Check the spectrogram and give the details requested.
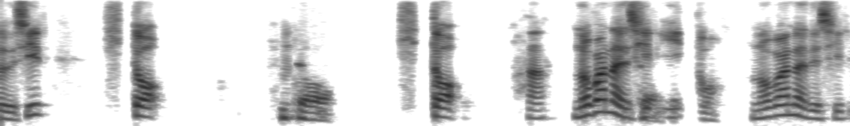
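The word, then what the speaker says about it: ひと: Cómo se pronuncia esto la i aquí se va a ensordecer porque está entre dos hordas la H y la t Entonces se va a pronunciar de manera muy débil y la i hace que esta H se pronuncie muy parecido a nuestra jota Entonces como y la sílaba alta Esto entonces vamos a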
